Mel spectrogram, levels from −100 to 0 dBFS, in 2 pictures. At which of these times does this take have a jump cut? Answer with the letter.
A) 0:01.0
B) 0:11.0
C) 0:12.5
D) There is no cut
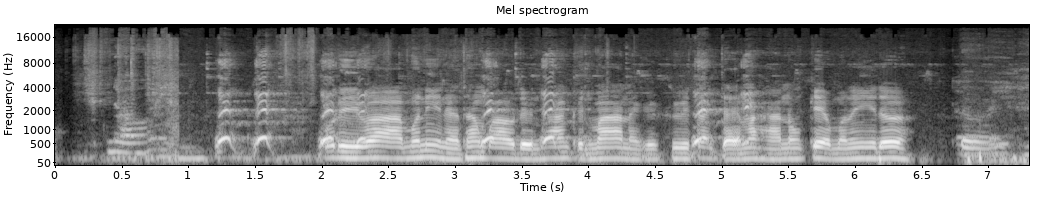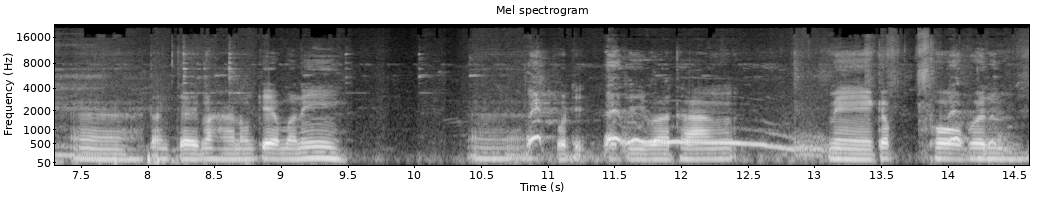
A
